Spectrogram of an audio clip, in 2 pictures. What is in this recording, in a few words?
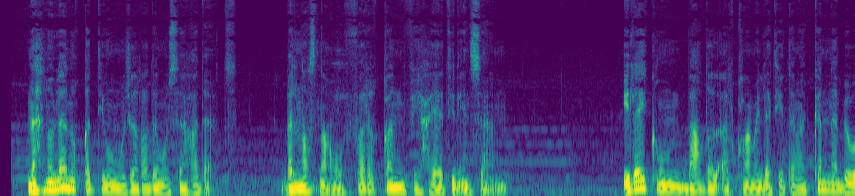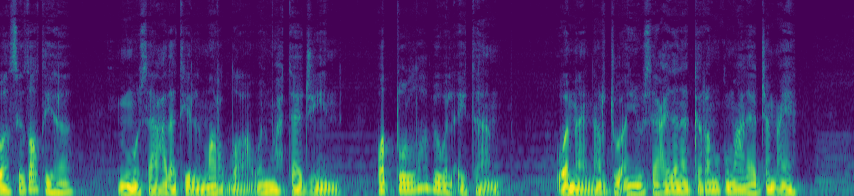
arabic fatwa long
